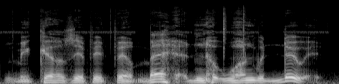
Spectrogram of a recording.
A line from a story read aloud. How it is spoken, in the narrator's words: Sut said with a laugh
